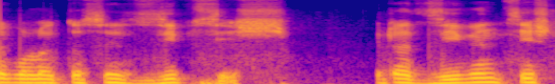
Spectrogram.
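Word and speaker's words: siebzig: কে বলা হতেছে জেক্সিস 70 কে বলা হয় জিপসিস নট জিভেনসিস একটু ব্যতিক্রম এটা মনে রাখতে হবে 80 কে বলা হতেছে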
